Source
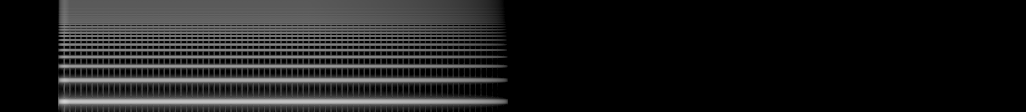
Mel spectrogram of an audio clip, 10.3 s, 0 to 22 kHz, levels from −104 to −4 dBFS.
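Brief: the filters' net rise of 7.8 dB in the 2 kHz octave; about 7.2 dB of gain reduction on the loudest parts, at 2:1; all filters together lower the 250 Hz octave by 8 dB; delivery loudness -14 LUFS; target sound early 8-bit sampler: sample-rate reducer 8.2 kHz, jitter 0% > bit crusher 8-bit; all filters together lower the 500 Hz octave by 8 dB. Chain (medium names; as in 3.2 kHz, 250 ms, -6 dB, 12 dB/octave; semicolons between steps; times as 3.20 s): peaking EQ 250 Hz -8 dB; peaking EQ 500 Hz -8 dB; peaking EQ 2 kHz +9 dB; compression 2:1, threshold -37 dBFS; sample-rate reducer 8.2 kHz, jitter 0%; bit crusher 8-bit; trim +22 dB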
